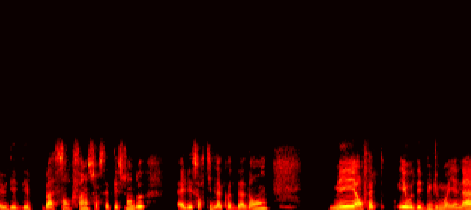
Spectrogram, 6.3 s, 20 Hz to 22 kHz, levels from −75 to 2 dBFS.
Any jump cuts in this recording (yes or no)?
no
